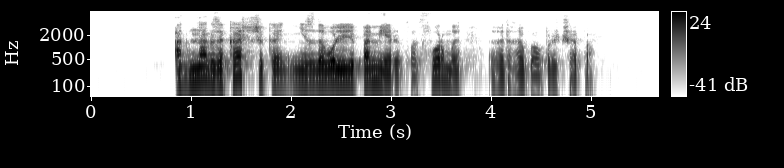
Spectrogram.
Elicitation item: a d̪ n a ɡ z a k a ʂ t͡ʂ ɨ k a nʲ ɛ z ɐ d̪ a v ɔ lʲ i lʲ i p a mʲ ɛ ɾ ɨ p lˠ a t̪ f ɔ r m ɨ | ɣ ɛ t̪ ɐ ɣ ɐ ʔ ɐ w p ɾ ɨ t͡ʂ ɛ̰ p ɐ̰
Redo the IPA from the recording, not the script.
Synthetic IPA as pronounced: a d̪ n a ɡ z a k a ʂ t͡ʂ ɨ k ɐ nʲ ɛ z ɐ d̪ a v ɔ lʲ i lʲ i p a mʲ ɛ ɾ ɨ p lˠ a t̪ f ɔ r m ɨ | ɣ ɛ t̪ ɐ ɣ ɐ p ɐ w p ɾ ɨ t͡ʂ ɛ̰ p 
